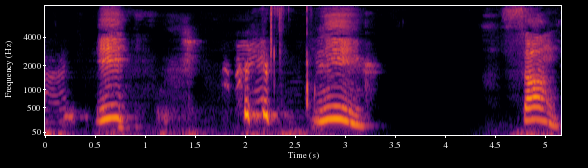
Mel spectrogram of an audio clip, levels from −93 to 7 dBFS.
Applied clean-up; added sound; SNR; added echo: neural mask model Resemble Enhance denoiser.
